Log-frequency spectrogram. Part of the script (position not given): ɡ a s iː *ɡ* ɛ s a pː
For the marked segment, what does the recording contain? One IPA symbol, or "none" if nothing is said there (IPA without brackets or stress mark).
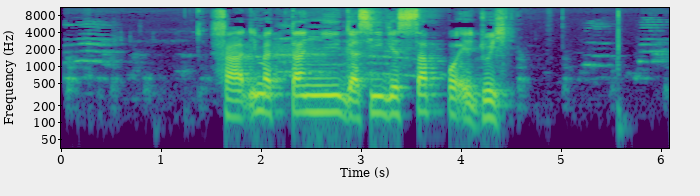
ɡ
